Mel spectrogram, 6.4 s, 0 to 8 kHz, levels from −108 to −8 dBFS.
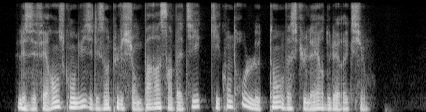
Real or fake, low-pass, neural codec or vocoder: fake; 7.2 kHz; codec, 44.1 kHz, 7.8 kbps, DAC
